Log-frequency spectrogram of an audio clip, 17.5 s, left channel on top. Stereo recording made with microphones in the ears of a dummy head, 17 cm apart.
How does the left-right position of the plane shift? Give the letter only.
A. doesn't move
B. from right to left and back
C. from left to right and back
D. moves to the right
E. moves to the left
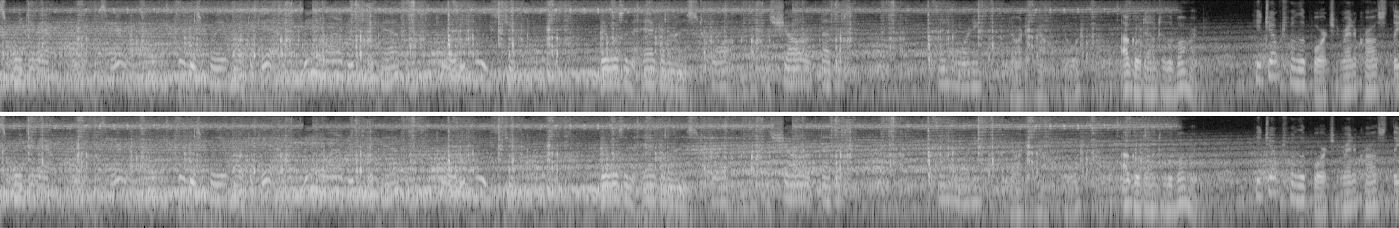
D.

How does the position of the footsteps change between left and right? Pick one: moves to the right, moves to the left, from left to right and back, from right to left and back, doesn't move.
from right to left and back.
